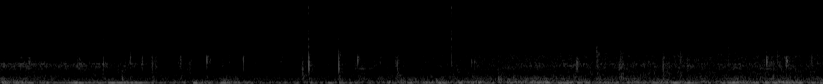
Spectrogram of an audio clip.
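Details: A dwarf mini lop rabbit eats happily and crunches its food noisily, giving a quick irregular patter of crisp, crunchy chewing clicks over a steady low rumble.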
